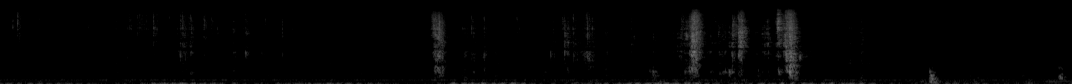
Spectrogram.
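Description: Foil wrapper of a trading-card pack being crinkled and torn open by gloved hands: faint crinkling at first, then a few sharp rips in the second half.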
